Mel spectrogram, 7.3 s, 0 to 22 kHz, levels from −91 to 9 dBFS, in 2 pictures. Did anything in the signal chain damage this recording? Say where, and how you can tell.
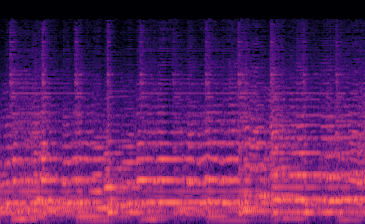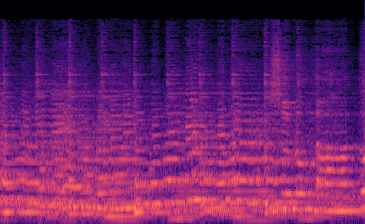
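No, nothing in the chain stands out here, and I can't point to any stage where this audio picked up damage.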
